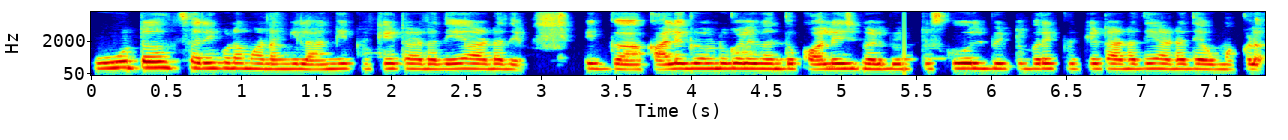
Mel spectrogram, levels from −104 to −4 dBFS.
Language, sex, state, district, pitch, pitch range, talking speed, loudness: Kannada, female, Karnataka, Bellary, 210 Hz, 200-220 Hz, 155 wpm, -16 LUFS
